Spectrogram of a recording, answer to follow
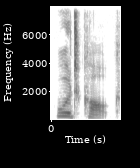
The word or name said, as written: woodcock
